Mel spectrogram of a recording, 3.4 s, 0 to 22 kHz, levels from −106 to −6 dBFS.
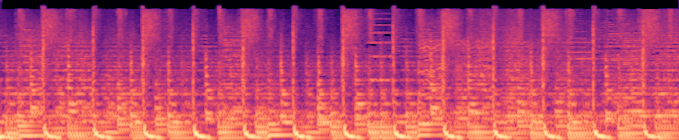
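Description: Throughout, the audio was read two samples at a time, at double speed: paired samples form one frame, so everything runs twice as fast, an octave higher, with the spectrogram's harmonics stretched upward.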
